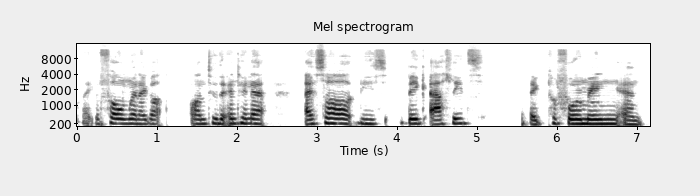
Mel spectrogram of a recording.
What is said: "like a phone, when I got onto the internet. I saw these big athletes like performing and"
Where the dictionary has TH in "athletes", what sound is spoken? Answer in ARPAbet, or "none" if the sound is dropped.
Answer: TH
